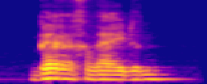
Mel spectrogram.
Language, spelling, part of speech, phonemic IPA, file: Dutch, bergweiden, noun, /ˈbɛrᵊxˌwɛidə(n)/, Nl-bergweiden.ogg
- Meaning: plural of bergweide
